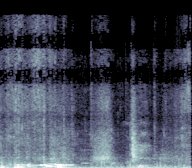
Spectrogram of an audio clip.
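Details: Eleven- and eight-year-old pigeons with a short low murmuring coo early on, then quieter room sounds and faint rustling.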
